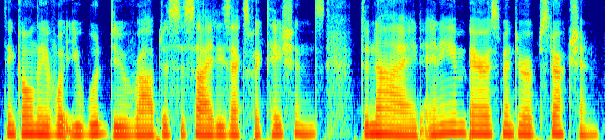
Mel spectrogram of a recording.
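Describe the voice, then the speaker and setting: A woman speaking as a hypnotist, giving a slow, soft, repetitive trance induction. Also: on the low side, little pitch movement, clean tone, dry recording, poor audio. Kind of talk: scripted erotic hypnosis narration.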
